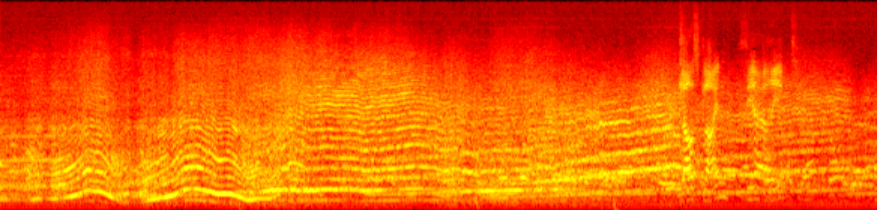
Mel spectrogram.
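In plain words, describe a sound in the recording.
A motorcycle engine revs up and down nearby.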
